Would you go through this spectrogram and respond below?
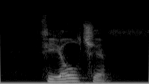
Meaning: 1. diminutive of viool: little violin 2. the common appellation, regardless of size, for any violet, an ornamental fragrant plant genus (including the pansy)
- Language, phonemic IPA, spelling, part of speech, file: Dutch, /ˌviˈoːl.tjə/, viooltje, noun, Nl-viooltje.ogg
